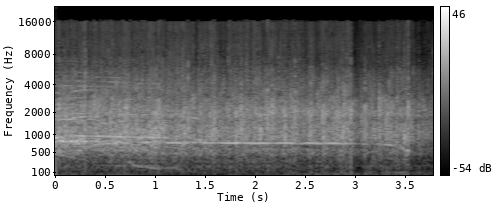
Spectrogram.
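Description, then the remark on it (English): An audience applauds steadily, a dense wash of many hands clapping at a loud, even level that thins slightly toward the end, welcoming author Nina Stibbe as a guest. “Round of applause, please, for Nina.”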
